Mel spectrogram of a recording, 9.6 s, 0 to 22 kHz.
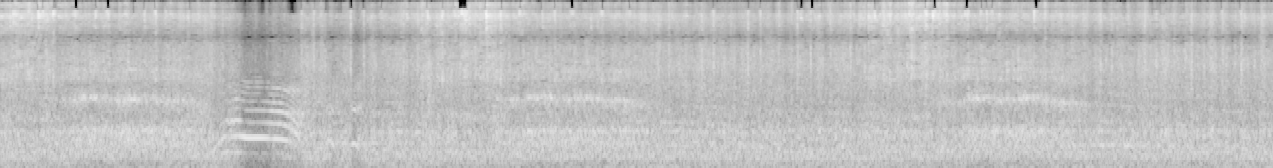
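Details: TEP70 0237 locomotive with V-16 diesel, first start after repair, oil regulator just primed: heavy diesel rumbles evenly under rail and yard noise, running steadily and sounding healthy; normal running.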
